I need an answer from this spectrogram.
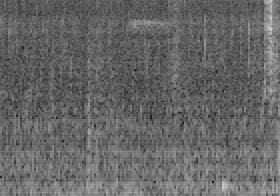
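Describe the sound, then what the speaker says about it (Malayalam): Vinegar boils on the stove for a bilimbi pickle, a continuous low bubbling and simmering hiss with a few small pops, close by and steady for a few seconds, with no talking. "നമുക്ക് വിനാഗിരി നല്ലപോലെ ഒന്ന് തിളക്കട്ടെ"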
